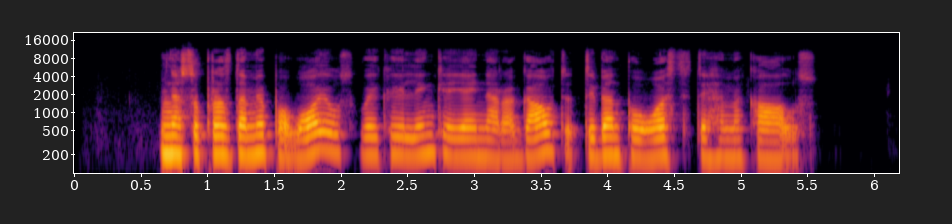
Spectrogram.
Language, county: Lithuanian, Klaipėda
